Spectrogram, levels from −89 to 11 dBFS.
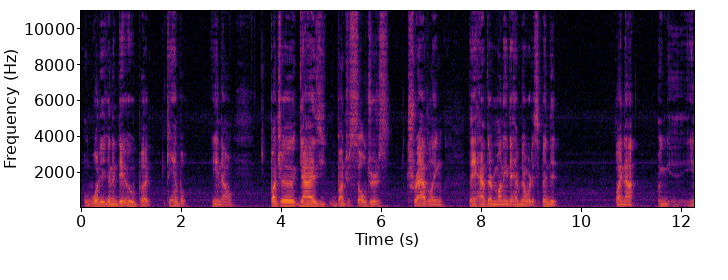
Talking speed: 145 wpm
